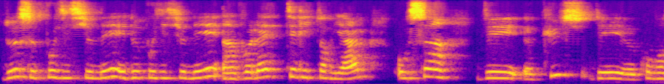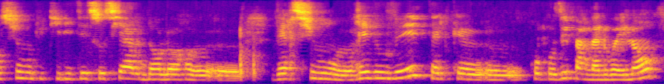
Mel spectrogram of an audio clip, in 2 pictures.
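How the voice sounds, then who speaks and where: A woman giving a semi-improvised expert presentation on a web conference, halting often with drawn-out hesitations. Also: mid-range voice, mellow. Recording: dull, echoey web conference audio.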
